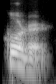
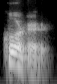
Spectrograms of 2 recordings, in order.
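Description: First: It is said in an American accent. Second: It is said in an American accent.

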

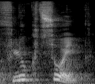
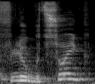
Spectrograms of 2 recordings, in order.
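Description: First: The consonant before 'zeug' sounds like K. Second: The consonant before 'zeug' sounds like G. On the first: The speaker calls it right. "вимову більш схожу не на Г, а на К" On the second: The speaker calls it wrong. "таку неточність на початковому етапі, я думаю, можна пробачити"

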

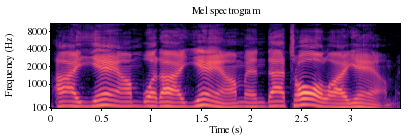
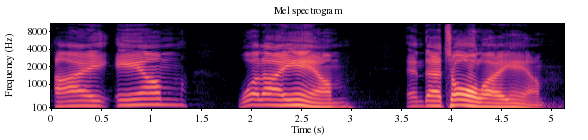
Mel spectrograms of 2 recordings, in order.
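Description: First: It is said in an imitation of Popeye's voice. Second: It is said in the speaker's normal voice.

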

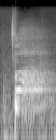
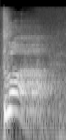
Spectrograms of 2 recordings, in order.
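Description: First: The word is said with no L sound after the F. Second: The word is said with an L sound after the F. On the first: The speaker calls it right. "It's fuck" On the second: The speaker calls it wrong. "not fluck"

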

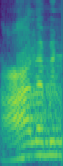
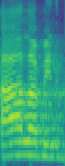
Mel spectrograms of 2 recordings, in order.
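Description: First: The word begins with a throaty 'ayn sound. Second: The word begins with a plain glottal stop. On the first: The speaker calls it right. "আলামিন না পরে" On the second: The speaker calls it wrong. "হামজা দিয়ে পরে"

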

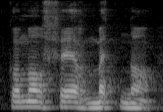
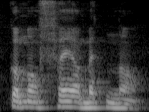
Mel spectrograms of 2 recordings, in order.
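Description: Both takes have the same delivery.

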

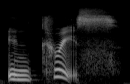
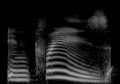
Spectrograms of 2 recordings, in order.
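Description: First: The word ends with a hissing s sound. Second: The word ends with a buzzing z sound. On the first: The speaker calls it right. "S 발음" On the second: The speaker calls it wrong. "increase 아니고"

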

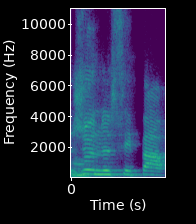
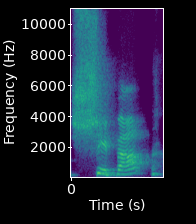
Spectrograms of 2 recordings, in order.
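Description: First: The word 'ne' is pronounced in full. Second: The word 'ne' is dropped in quick speech. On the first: "au lieu de dire je ne sais pas" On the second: "on dit je sais pas"

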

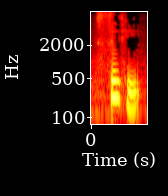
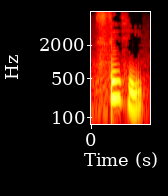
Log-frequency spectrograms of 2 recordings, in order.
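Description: First: The middle t is pronounced as a clear t. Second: The middle t is pronounced as a clear t.

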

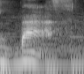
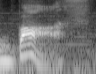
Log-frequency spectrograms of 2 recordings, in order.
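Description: First: The A has a flat American vowel. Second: The A has a broad British 'ah' vowel.

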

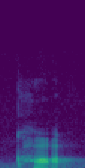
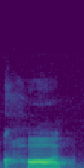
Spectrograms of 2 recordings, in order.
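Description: First: The vowel sounds like the one in father. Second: The vowel sounds like the one in four. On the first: "in California, it's pronounced with A as in father" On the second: "in some states, O is in caught"

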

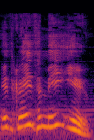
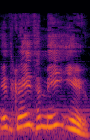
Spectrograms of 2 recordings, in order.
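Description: First: It is said in a babyish, mocking voice. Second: It is said in a babyish, mocking voice.

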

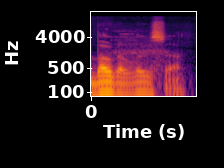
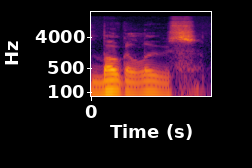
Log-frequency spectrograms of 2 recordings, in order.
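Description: First: The name has four syllables, ending in 'sa'. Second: The name has three syllables, ending in 'loose'. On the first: It is the outsiders' way of saying the name. The speaker calls it wrong. "they don't pronounce it Bogalusa" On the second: It is the locals' way of saying the name. The speaker calls it right. "It's Bogaloose"

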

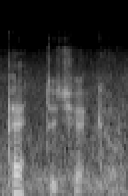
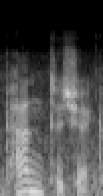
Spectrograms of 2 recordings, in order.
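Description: First: The first syllable is said as 'pe'. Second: The first syllable is said as 'pan'. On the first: The speaker calls it right. "It's PETACCIATO" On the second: The speaker calls it wrong. "I think I keep saying it with PANTACCIATO"

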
